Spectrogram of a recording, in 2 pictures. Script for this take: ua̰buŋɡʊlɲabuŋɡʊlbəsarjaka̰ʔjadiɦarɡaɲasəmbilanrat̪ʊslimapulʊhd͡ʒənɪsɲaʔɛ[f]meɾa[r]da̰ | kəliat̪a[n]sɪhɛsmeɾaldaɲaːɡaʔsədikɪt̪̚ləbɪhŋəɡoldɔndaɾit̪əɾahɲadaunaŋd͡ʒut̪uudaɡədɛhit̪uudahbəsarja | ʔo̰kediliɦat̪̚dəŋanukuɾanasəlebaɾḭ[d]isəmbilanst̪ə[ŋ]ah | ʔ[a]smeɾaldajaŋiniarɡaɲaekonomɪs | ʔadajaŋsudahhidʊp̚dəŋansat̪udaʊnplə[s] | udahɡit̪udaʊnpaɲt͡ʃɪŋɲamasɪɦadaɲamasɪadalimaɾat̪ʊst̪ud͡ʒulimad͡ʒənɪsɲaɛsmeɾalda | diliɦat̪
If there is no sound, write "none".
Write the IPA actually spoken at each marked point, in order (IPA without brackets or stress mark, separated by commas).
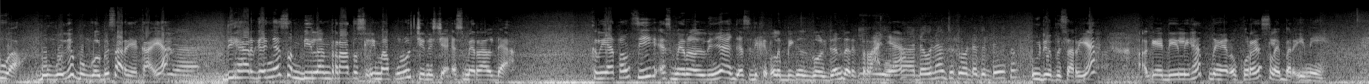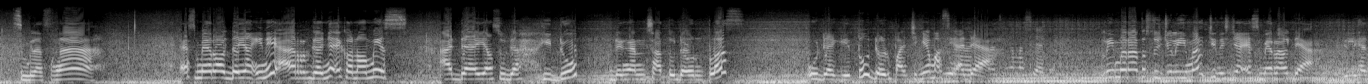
s, l, n, n, ŋ, ɛ, s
